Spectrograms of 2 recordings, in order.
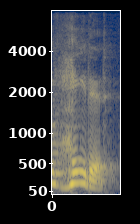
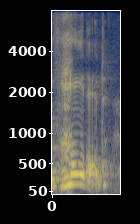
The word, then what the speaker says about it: hated: hate when that happens the correct pronunciation is with ID so I yesterday I hated my dog I hated my dog cuz she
